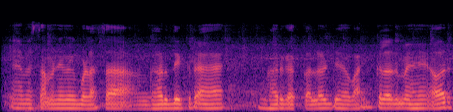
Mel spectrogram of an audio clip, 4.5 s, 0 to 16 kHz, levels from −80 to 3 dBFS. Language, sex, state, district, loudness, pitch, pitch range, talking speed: Hindi, male, Bihar, East Champaran, -23 LUFS, 140 Hz, 135-140 Hz, 290 wpm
